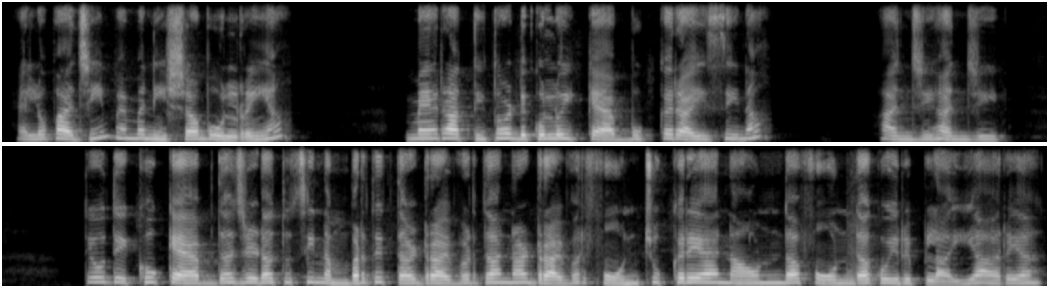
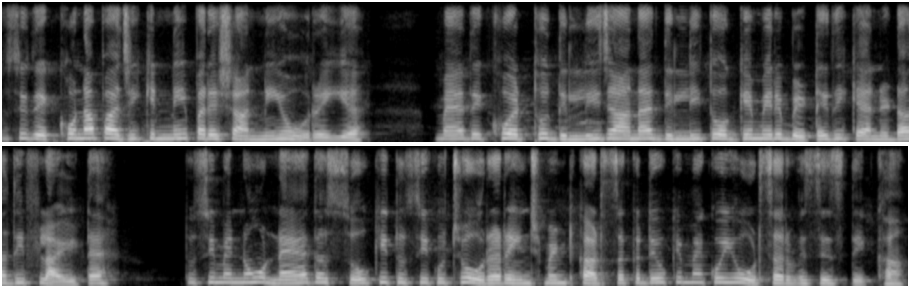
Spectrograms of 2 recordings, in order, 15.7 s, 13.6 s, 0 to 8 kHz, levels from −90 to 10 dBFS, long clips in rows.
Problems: background sounds at intervals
